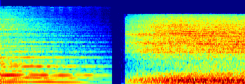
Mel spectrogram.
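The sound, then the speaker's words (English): A steady, loud airplane cabin roar of engine noise starts after a brief silent break and drones on evenly. Before the break, a sustained tonal hum plays. “I am so glad we ate before we got on the plane.”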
